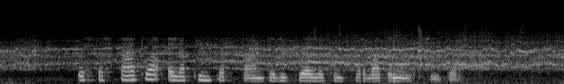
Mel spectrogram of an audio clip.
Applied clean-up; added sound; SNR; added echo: none; Car; 6 dB; none.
